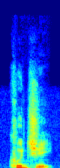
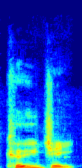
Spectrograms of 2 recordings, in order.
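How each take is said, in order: First: Coogee is pronounced the New South Wales way. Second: Coogee is pronounced the Western Australian way. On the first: "I grew up in the eastern states, um, New South Wales ... I know to pronounce it Coogee" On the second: "When you come to W A, it's Coogee. They pronounce it differently"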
